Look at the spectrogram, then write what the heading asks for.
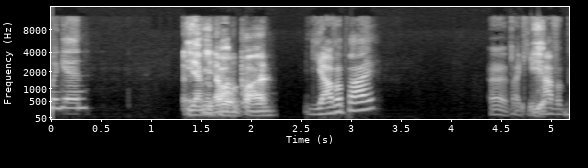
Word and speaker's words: Yavapai: Yavapai. Yavapai. Yavapai? Yeah. Like you have a pie?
